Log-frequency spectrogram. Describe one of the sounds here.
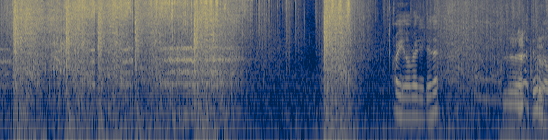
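Footsteps thud on rough ground.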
